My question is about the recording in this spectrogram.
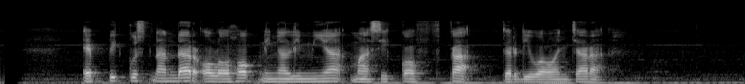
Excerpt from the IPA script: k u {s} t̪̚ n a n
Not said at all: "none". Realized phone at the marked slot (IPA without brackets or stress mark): s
